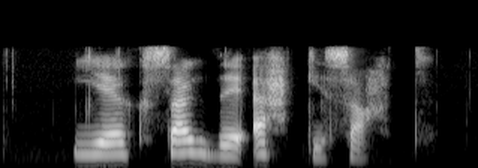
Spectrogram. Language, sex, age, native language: Icelandic, female, 9, Icelandic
